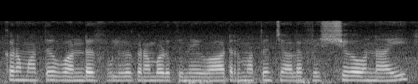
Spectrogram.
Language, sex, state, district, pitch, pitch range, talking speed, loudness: Telugu, female, Telangana, Nalgonda, 185 Hz, 180-190 Hz, 160 wpm, -17 LUFS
